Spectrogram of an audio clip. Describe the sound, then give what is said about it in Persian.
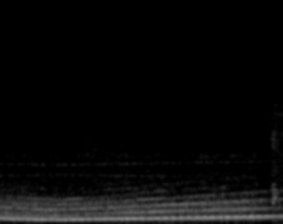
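A missile attack warning siren wails steadily in the settlements around the Gaza Strip early on a Thursday morning, its tone dipping slightly then slowly rising over three seconds, loud and sustained with a faint background rumble and no voices. “منبع‌های محلی بامداد پنجشنبه از به صدا درآمدن آژیر هشدار حمله موشکی در شهرک‌های صحنه‌نشین در اطراف نوار غزه خبر دادند.”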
